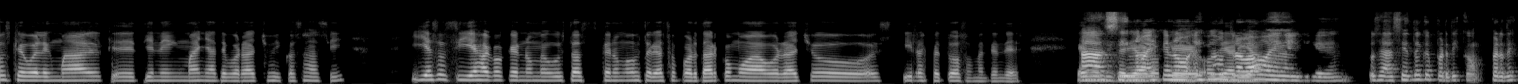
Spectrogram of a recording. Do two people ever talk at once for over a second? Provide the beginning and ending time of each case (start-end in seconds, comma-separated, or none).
10.8-12.7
